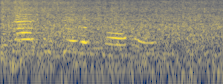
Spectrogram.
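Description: A river flows in a steady, broad rush of water at an outdoor riverside, continuous and fairly loud throughout, with faint bird chirps above.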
